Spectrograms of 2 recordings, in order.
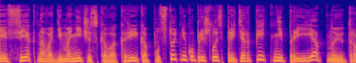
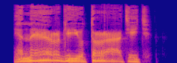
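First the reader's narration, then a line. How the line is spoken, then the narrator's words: Displeased grumbling. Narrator (Russian): недовольно заворчал демон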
